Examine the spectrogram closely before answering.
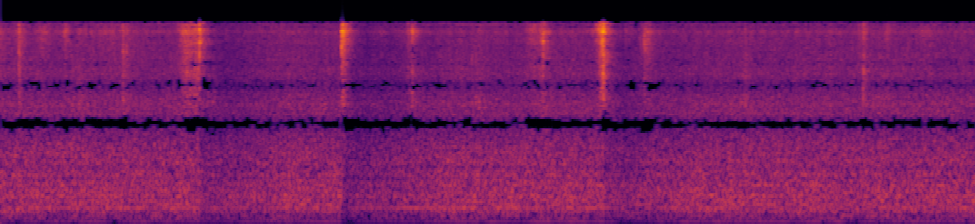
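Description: Hands working small pieces of tape and cardboard: about five short, crisp snips and ticks, over a steady background hum.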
